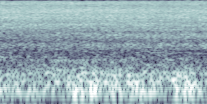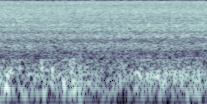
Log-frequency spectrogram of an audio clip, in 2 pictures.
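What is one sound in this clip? Water bubbles and splashes softly in a fountain.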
